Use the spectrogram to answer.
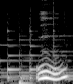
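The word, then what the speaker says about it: ऊ: word cool so ooh is pronounced as double O in the word cool whereas is pronounced as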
